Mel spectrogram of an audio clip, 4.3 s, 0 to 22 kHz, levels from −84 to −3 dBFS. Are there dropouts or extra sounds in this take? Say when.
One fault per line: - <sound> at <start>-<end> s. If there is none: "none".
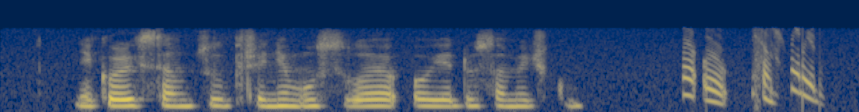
- chirp at 3.4-4.1 s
